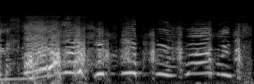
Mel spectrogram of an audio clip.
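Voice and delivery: squealing with laughter, high; laughing. Real, not acted. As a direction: laugh the word out. Laughing agreement.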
